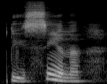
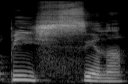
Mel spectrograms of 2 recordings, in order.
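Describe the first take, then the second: First: The S is silent, merged into one sound. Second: The S is sounded separately before the C. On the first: The speaker calls it right. "Eu perco o meu som do S. Eu falo piscina" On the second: The speaker calls it wrong. "Eu não falo piscina"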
